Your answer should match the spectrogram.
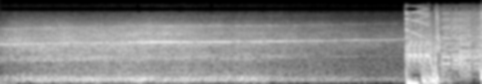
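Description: Jet aircraft taking off: a loud, steady roar of engines with high, sustained whining tones, held evenly until an abrupt change near the end.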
